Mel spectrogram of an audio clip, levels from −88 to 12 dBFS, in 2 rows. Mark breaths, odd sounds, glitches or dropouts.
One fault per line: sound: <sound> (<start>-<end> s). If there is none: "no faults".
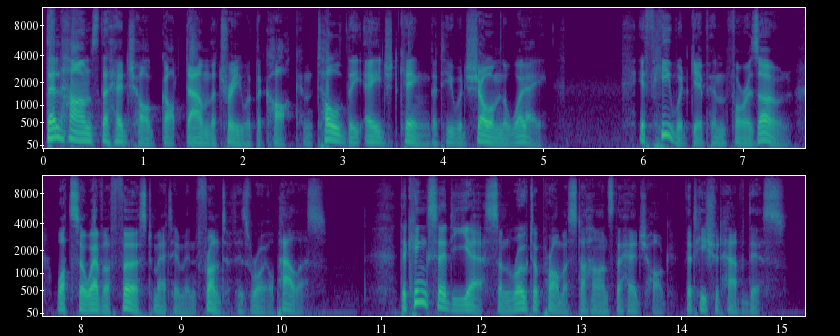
no faults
